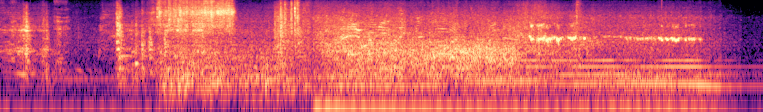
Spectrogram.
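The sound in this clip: A car engine starts and the car drives off after clipping a bus and spinning, with a loud burst of skidding and road rush followed by a steady, humming engine drone.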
